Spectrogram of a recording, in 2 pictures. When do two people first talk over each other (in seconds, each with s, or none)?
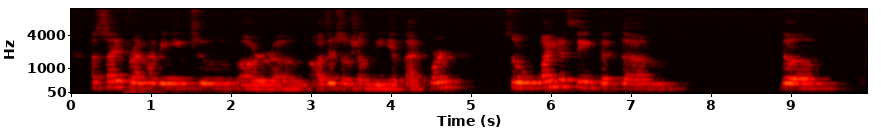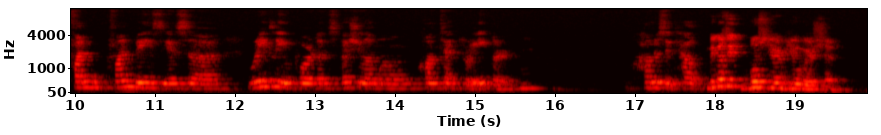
none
